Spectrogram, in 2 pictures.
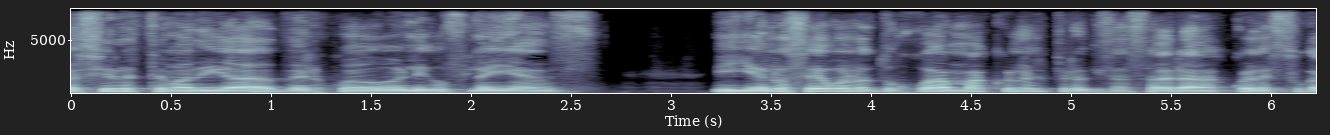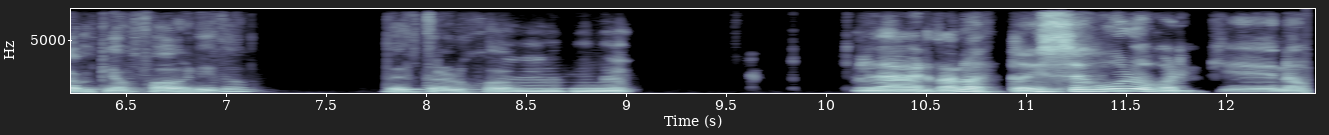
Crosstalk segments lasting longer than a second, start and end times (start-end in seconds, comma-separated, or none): none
